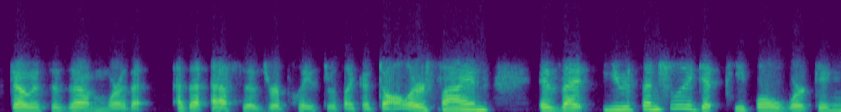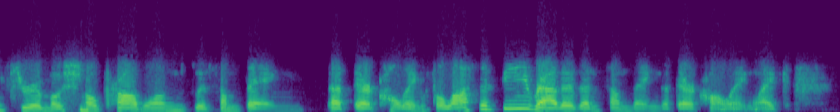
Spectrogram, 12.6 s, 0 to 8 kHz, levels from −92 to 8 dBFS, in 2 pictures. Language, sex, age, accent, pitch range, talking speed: English, female, 20-39, American, 165-195 Hz, 165 wpm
